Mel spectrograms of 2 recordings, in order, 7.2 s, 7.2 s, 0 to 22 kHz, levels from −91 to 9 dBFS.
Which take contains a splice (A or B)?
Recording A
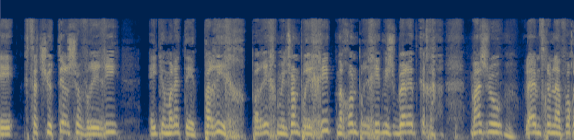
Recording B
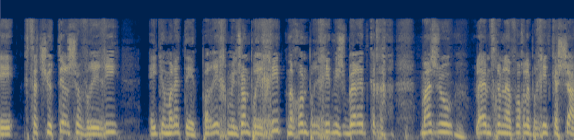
B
